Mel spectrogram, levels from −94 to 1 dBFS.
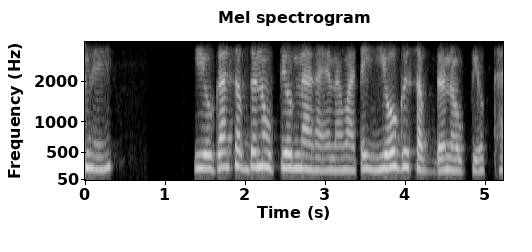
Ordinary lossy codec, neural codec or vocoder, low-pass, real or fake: Opus, 32 kbps; none; 3.6 kHz; real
